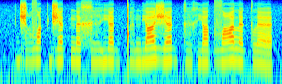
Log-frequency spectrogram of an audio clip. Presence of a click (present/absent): present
